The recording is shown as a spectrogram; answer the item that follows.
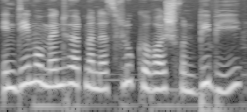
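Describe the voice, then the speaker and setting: Warm-voiced woman chatting enthusiastically. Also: mid-range voice, fairly quick. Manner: chatty, enthusiastic, reads quotes aloud. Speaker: podcast host reviewing an audio drama. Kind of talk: casual chat.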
